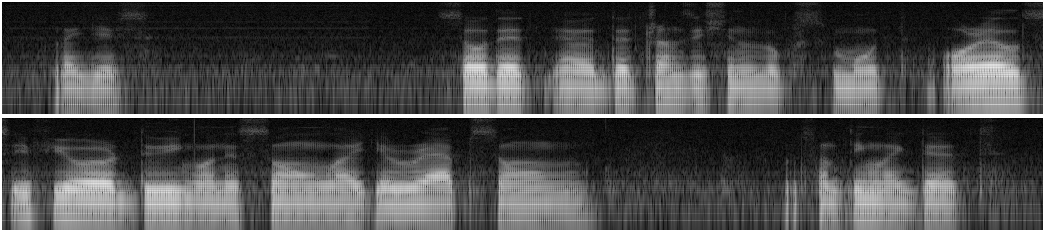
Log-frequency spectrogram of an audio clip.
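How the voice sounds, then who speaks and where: Speaking fairly slowly with a non-native accent, a man with a fairly low pitch keeps a monotone, flat intonation and leaves long, frequent pauses. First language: not English. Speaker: video editing tutorial maker. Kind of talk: tutorial. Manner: casual, with fillers and self-corrections.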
